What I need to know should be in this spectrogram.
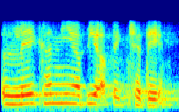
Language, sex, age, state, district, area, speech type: Sanskrit, female, 18-30, Manipur, Kangpokpi, rural, conversation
